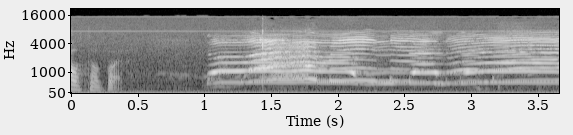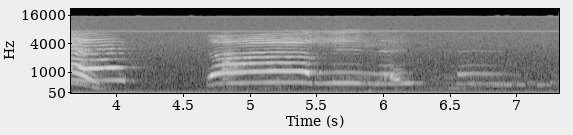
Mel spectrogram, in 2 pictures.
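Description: A young girl sings in a high voice close by.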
